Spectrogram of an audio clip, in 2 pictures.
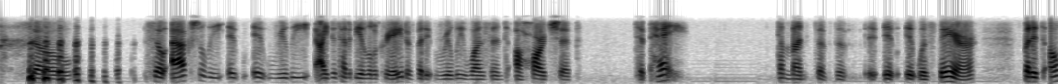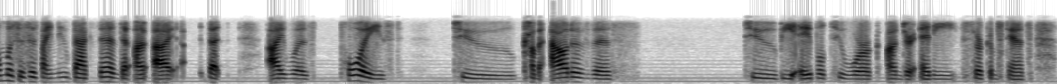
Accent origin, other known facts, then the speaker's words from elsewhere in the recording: New York City, New York, United States; accent: New York; I speak very fast as a New Yorker, and I speak crazy.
